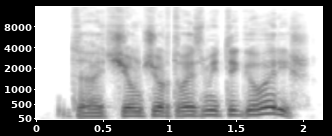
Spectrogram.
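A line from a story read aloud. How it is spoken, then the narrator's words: Breathless exhale. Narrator (Russian): выдохнула Алиса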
